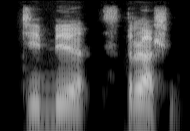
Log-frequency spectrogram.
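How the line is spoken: Calm. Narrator (Russian): спокойно проговорил Арий, обращаясь к Самцову

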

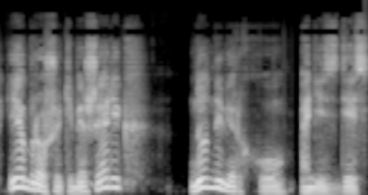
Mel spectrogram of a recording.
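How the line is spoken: Plain. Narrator (Russian): сказал он

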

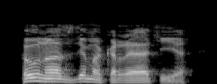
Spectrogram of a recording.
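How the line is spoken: Sighing intern. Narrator (Russian): вздохнул стажер

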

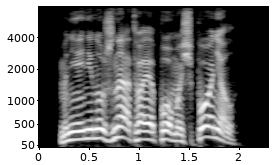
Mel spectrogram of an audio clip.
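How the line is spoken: Shouted after him. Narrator (Russian): крикнула она ему вслед

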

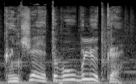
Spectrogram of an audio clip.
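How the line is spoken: Shout. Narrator (Russian): крикнул Марат

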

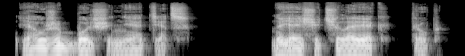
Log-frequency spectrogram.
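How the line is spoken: Forced calm. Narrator (Russian): Мне стоило тяжелого труда сказать спокойно

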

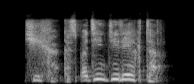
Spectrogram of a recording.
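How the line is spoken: Whispered exclamation. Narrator (Russian): шепотом восклицает Сун Йон

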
